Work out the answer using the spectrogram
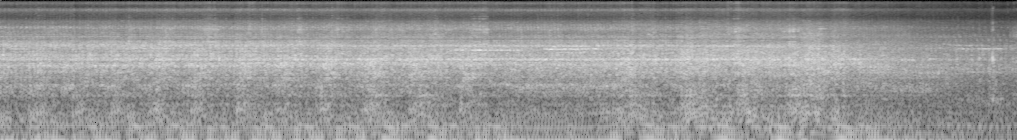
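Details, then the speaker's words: Honda Dream Yuga single-cylinder engine after repair of a seized crank, with connecting rod and bearings replaced; steady, even idle with no knocking or rattle, earlier crank noise gone: normal idle. "ठीक है दोस्तों गाड़ी sound अच्छा आया गाड़ी का sound आप सुन सकते हैं"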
